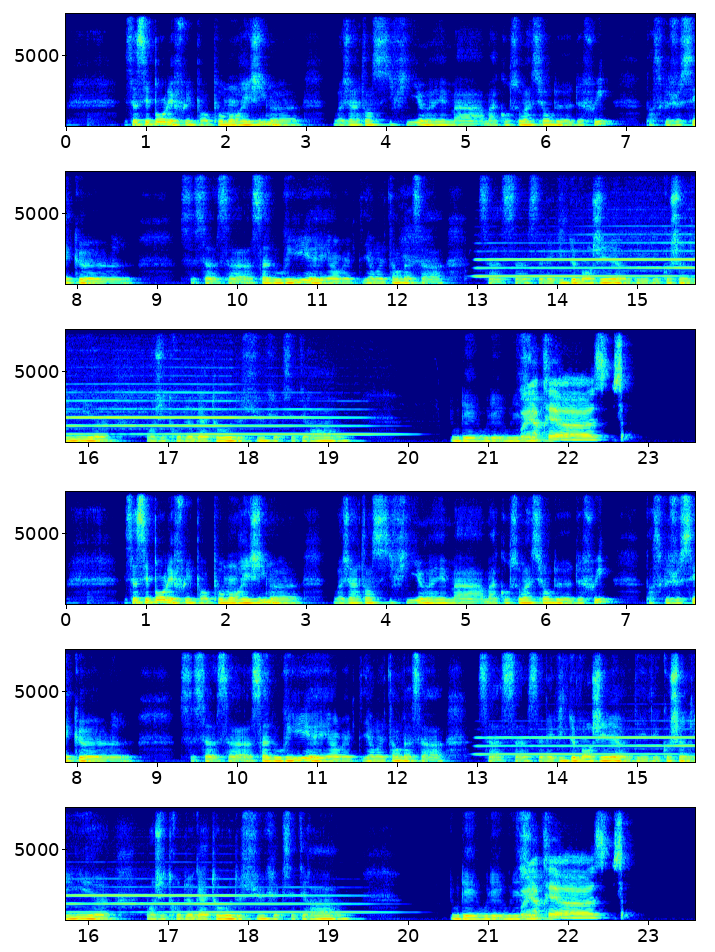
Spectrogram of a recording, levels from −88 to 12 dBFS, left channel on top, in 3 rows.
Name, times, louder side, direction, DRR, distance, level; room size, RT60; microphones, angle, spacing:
voice 1, 0.0-3.1 3.4-6.8 7.3-8.7 9.3-19.3 20.5-21.6, right 1 dB, 25° right, 0.7 m, -27 dB
Wind instrument woodwind instrument, 12.9-19.9, left 4 dB, 65° left, 0.9 m, -35 dB
voice 2, 21.4-22.7, left 1 dB, 10° left, 1.1 m, -27 dB
16.0 x 10.0 x 4.4 m
head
